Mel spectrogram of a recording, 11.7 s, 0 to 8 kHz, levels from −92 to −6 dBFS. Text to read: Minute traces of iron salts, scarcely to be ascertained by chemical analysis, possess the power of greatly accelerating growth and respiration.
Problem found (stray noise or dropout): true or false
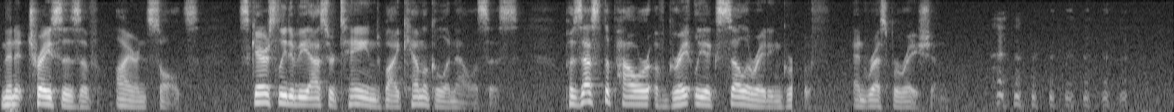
true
